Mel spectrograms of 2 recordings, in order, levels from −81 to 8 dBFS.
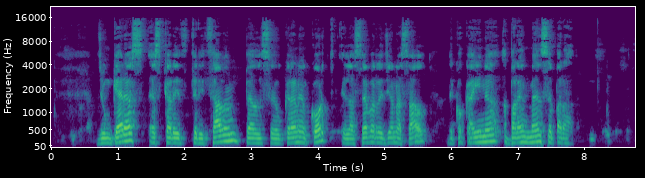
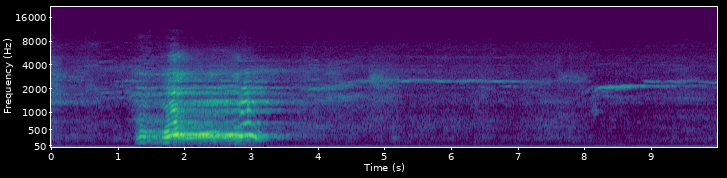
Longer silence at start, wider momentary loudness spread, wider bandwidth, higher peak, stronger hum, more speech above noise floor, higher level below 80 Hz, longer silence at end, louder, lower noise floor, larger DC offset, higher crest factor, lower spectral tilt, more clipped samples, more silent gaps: first, 0.3 s vs 0 s; second, 9 LU vs 28 LU; first, 16 kHz vs 7.6 kHz; about the same, -2 dBFS vs 0 dBFS; neither; second, 26 dB vs 35 dB; first, -60 dBFS vs -76 dBFS; second, 0.4 s vs 1.1 s; second, -19 LUFS vs -16 LUFS; second, -45 dBFS vs -51 dBFS; neither; about the same, 18 dB vs 22 dB; about the same, -4 dB/octave vs -5 dB/octave; neither; neither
